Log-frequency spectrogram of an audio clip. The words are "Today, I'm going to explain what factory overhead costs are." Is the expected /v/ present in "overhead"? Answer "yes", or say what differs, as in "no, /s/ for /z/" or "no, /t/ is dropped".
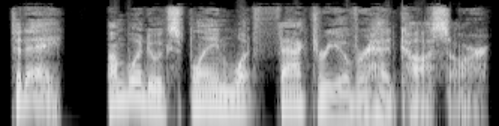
yes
